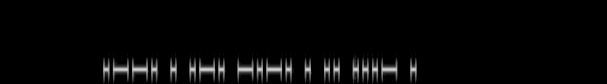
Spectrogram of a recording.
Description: Morse code, heard as a keyed tone, about 25 wpm, 690 Hz. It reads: PERCEIVE
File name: 8 Letter Words - First 3 Letters Given - 25wpm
